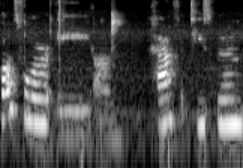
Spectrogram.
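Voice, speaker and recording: A woman mumbles with very wide pitch swings. Noticeable background noise sits behind her. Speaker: home baker teaching a recipe. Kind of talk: cooking tutorial. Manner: mumbling; casual, hesitant with many ums.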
